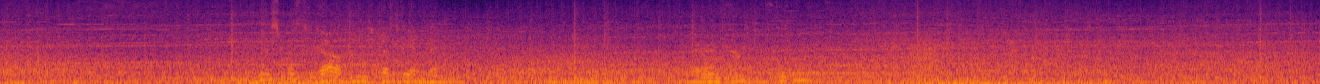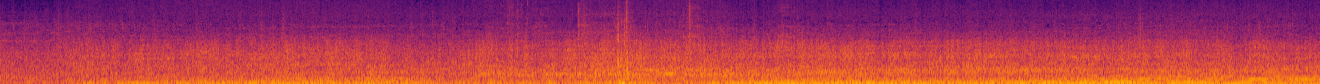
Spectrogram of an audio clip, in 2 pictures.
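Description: Footsteps tread slowly across a floor.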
